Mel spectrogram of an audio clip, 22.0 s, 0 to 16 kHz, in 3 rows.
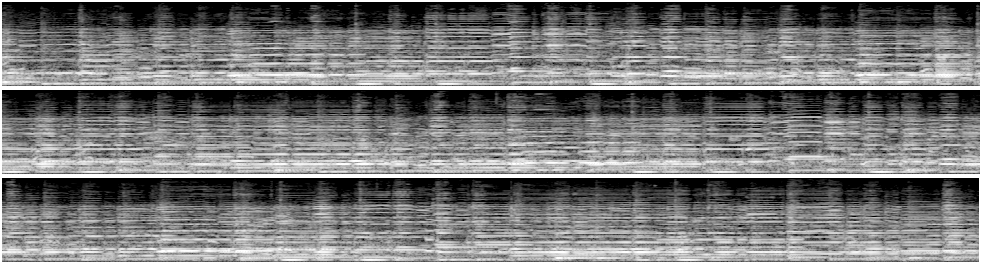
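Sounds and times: fiddles playing lively tune: 0.0s - 22.0s
strummed acoustic guitar: 0.0s - 22.0s.

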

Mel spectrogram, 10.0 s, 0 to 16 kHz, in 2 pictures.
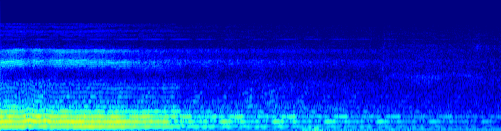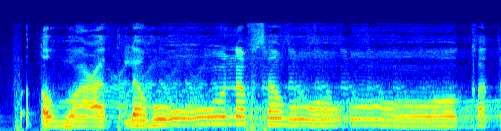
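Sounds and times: man chanting recitation: 0.0s - 3.8s, 5.2s - 10.0s.

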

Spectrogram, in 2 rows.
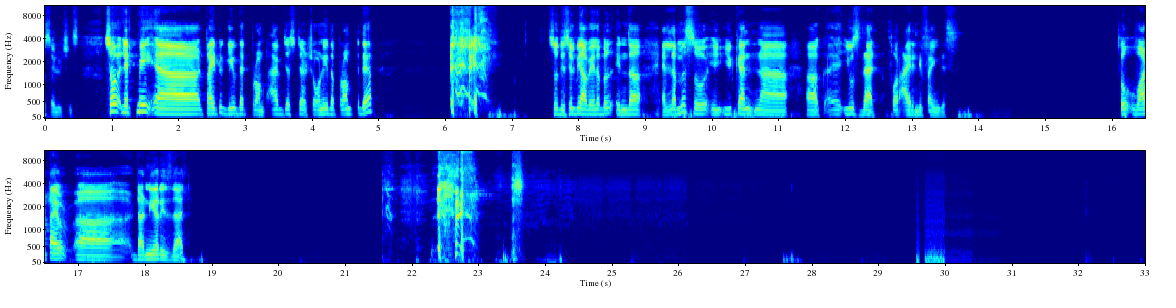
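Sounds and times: man coughing: 6.1s - 6.8s, 21.6s - 23.7s.

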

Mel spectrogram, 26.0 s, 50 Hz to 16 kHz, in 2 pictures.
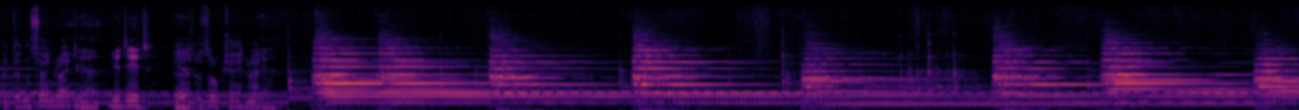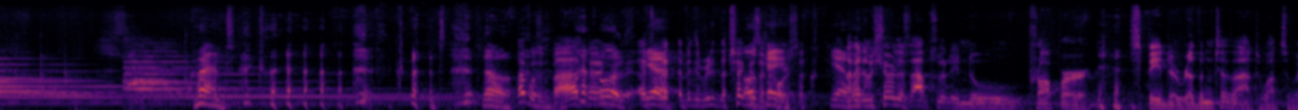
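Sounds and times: church bells chiming a slow tune: 0.0s - 17.9s.

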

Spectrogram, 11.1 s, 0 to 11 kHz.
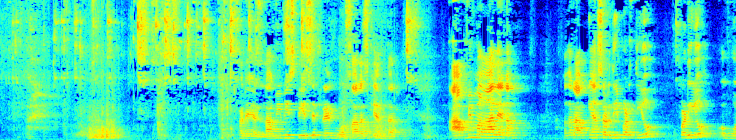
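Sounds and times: cloth bag rustling: 0.0s - 6.7s
zipper closing: 0.9s - 3.9s, 5.0s - 6.6s.

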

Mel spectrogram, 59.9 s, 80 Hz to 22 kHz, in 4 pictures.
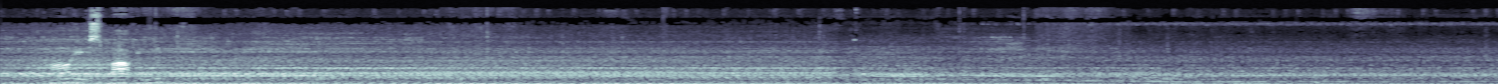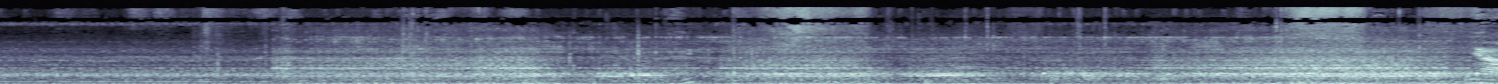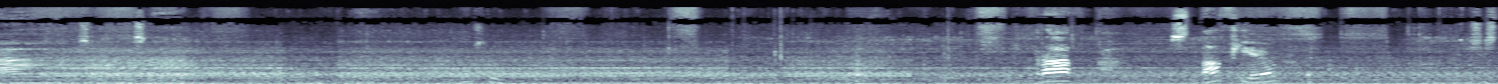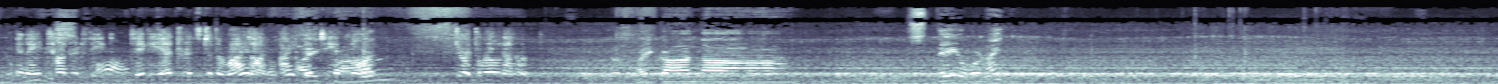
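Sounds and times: diesel truck engine rumbling: 0.0s - 59.9s.

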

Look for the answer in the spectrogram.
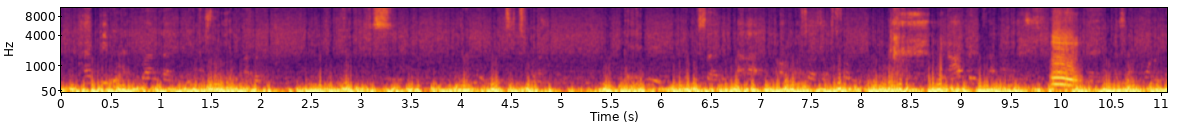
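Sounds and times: low rumble on microphone: 0.0s - 11.0s
woman speaking into a microphone: 0.0s - 11.0s.

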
